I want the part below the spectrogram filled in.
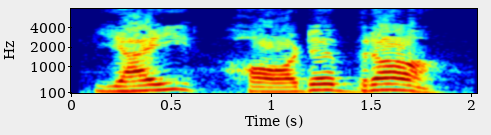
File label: Im good thank you, norwegian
